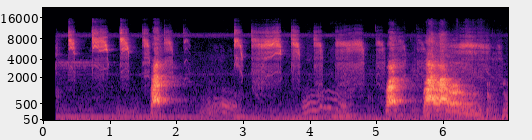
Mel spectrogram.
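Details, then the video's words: A pet dog barks at a new stray puppy brought home, disliking him at first; loud broadband barks come in bursts around the second and sixth seconds, with softer whines and whimpers between them. "Dog keep on barking at the new puppy, a stray dog"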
